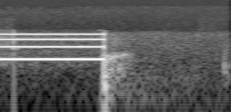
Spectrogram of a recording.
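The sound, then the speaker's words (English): A steady electronic beep cuts across a phone line during a trucking call-in, holding one even tone for about half a second before breaking off abruptly into faint hiss. “We got some weird beep here”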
